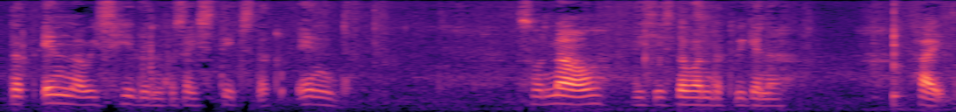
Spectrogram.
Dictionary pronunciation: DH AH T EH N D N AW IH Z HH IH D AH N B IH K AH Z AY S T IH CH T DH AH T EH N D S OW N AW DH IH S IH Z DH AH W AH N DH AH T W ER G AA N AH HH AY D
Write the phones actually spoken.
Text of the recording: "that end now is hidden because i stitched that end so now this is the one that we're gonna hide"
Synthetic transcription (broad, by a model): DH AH T EH N D N AW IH S HH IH D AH N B K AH S AY S T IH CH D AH T EH N D S OW N AW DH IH S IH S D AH W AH N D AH T W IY G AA N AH HH AY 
